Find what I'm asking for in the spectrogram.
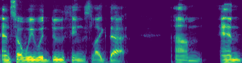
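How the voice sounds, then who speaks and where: Against a quiet background, a man with an Arabic accent speaks at a medium pitch and a fairly slow pace. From Jerusalem, Palestinian. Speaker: peace-building speaker. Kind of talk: conference talk.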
